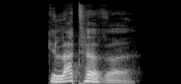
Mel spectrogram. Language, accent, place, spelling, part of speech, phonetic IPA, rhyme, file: German, Germany, Berlin, glattere, adjective, [ˈɡlatəʁə], -atəʁə, De-glattere.ogg
- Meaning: inflection of glatt: 1. strong/mixed nominative/accusative feminine singular comparative degree 2. strong nominative/accusative plural comparative degree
